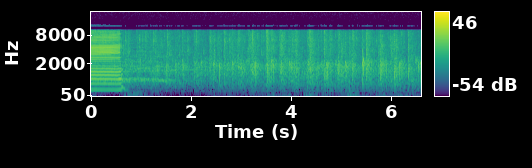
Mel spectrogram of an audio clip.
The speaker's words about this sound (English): Round of applause for my great friend, Luke McGregor!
